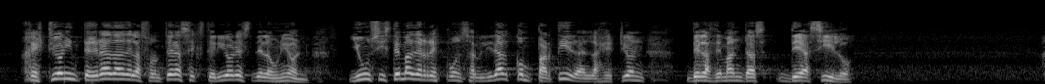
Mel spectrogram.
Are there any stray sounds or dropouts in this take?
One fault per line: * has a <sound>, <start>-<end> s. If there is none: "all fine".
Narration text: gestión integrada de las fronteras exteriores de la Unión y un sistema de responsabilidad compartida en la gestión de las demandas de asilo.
all fine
